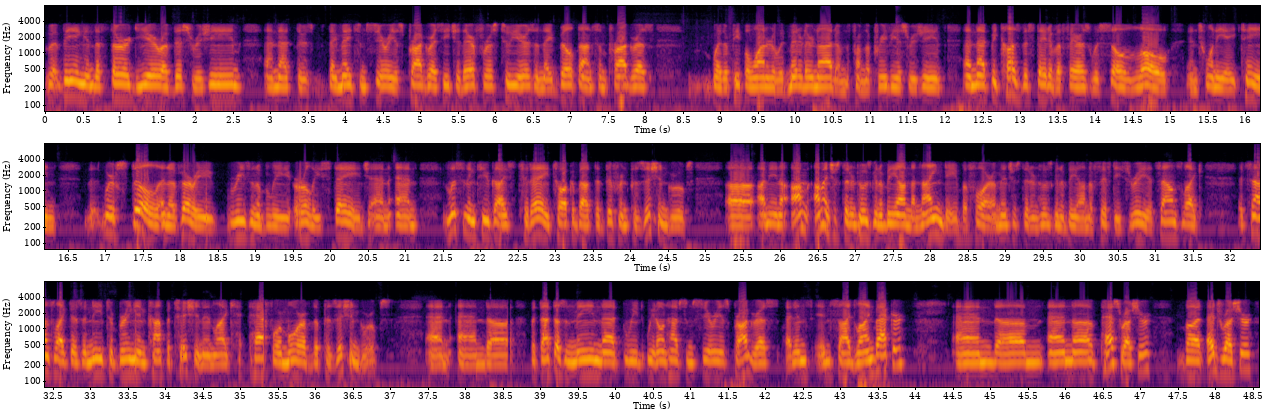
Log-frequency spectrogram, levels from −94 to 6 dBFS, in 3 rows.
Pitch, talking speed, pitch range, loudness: 115 Hz, 185 wpm, 110-125 Hz, -21 LUFS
